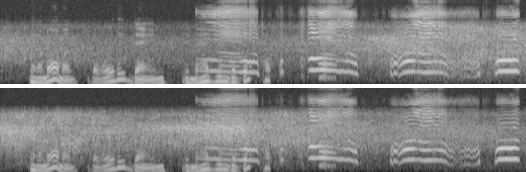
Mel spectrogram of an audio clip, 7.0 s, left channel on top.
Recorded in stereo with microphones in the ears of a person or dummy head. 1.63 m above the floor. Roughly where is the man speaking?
Left.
